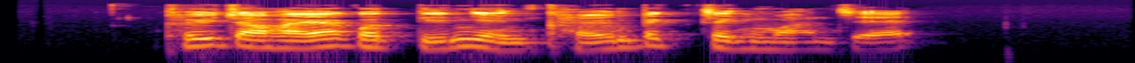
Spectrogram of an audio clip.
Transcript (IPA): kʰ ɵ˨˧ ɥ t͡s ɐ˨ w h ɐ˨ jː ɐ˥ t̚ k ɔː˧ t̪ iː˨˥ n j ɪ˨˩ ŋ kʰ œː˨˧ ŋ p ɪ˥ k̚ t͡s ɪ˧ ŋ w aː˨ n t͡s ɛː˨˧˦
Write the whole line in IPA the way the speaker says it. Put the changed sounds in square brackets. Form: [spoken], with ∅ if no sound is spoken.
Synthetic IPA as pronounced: kʰ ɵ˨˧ ɥ t͡s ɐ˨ w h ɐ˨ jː ɐ˥ t̚ k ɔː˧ t̪ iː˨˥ n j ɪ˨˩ ŋ kʰ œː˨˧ ŋ p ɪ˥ k̚ t͡s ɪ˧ ŋ w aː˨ n t͡s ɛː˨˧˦

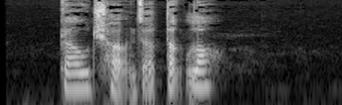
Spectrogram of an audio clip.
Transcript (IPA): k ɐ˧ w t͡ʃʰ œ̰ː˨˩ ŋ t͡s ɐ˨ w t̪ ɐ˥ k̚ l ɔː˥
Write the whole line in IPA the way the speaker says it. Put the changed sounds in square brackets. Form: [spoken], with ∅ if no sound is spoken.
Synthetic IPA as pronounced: k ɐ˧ w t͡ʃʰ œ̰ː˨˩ ŋ t͡s ɐ˨ w t̪ ɐ˥ k̚ l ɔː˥

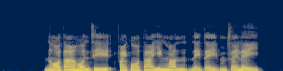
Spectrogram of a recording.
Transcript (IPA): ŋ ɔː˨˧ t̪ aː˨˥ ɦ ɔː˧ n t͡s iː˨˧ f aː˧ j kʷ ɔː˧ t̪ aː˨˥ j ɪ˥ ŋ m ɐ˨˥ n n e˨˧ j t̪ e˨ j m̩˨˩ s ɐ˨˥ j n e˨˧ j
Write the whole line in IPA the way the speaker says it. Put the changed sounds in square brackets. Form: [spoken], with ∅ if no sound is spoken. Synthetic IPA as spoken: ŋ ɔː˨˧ t̪ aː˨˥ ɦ ɔː˧ n t͡s iː˨˧ f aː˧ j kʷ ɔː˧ t̪ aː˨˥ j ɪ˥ ŋ m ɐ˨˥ n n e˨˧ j t̪ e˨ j m̩˨˩ s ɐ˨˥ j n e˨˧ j

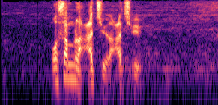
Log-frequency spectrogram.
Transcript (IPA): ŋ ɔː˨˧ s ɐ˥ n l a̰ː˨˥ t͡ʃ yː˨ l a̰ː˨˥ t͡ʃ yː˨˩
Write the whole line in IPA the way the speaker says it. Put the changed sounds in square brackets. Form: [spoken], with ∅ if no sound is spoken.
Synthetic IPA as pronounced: ŋ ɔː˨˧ s ɐ˥ [m] l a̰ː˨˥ t͡ʃ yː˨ l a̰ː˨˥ t͡ʃ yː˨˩

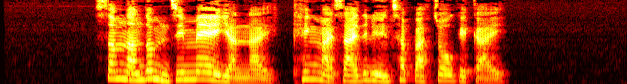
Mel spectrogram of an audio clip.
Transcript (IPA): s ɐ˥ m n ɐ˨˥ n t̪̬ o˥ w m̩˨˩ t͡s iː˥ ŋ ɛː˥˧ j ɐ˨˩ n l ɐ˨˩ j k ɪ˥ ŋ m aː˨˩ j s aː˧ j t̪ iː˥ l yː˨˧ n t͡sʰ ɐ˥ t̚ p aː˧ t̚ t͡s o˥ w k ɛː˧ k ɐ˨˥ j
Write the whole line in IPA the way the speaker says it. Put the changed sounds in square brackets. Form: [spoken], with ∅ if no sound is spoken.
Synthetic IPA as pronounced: s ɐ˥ m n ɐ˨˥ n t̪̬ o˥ w m̩˨˩ t͡s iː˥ [m] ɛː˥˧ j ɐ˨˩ n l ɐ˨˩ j [kʰ] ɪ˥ ŋ m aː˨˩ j s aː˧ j t̪ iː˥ l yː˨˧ n t͡sʰ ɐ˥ t̚ p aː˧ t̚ t͡s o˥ w k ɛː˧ k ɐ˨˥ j

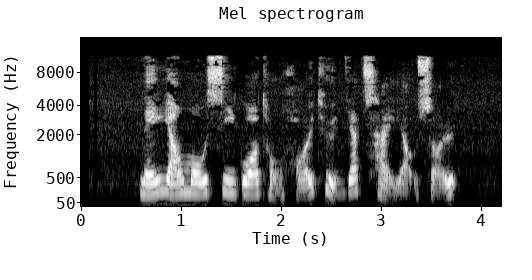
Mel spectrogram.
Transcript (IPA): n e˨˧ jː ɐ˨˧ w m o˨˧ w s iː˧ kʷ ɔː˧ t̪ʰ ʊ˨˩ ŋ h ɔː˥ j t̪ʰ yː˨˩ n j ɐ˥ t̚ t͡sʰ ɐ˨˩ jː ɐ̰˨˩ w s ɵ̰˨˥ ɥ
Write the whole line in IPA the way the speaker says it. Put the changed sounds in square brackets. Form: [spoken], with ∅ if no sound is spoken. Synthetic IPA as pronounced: n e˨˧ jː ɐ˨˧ w m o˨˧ w s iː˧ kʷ ɔː˧ t̪ʰ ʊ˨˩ ŋ h [ɔː˨˥] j t̪ʰ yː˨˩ n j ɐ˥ t̚ t͡sʰ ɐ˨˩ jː ɐ̰˨˩ w s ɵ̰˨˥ ɥ

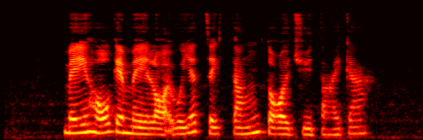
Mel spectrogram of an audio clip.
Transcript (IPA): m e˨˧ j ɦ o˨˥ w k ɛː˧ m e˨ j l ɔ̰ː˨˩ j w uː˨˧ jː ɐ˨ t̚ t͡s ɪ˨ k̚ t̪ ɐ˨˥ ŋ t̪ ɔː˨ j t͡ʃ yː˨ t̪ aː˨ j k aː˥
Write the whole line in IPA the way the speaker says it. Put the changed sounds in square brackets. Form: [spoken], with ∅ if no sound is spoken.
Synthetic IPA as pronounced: m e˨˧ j ɦ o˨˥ w k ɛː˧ m e˨ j l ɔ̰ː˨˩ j w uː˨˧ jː [ɐ˥] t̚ t͡s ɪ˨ k̚ t̪ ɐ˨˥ ŋ t̪ ɔː˨ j t͡ʃ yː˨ t̪ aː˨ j k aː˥

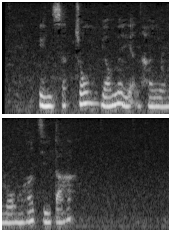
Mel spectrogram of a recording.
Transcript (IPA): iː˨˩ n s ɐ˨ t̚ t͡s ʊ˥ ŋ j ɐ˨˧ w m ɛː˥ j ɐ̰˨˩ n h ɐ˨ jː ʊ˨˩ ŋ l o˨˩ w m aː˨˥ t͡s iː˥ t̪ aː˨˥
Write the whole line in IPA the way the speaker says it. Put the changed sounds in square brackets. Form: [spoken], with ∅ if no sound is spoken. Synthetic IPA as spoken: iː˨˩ n s ɐ˨ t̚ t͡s ʊ˥ ŋ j ɐ˨˧ w m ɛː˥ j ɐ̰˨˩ n h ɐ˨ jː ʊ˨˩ ŋ l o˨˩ w m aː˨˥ t͡s [iː˨] t̪ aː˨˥

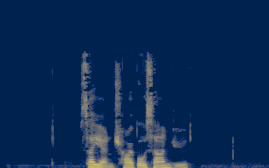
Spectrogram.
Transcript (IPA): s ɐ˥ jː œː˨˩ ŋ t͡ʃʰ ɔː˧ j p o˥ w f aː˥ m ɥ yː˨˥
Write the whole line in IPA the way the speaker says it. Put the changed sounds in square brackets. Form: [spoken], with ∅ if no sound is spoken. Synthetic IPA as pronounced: s ɐ˥ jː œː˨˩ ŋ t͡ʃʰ ɔː˧ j p o˥ w [s] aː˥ [n] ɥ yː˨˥

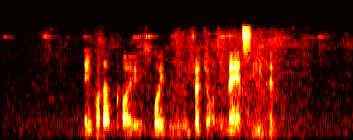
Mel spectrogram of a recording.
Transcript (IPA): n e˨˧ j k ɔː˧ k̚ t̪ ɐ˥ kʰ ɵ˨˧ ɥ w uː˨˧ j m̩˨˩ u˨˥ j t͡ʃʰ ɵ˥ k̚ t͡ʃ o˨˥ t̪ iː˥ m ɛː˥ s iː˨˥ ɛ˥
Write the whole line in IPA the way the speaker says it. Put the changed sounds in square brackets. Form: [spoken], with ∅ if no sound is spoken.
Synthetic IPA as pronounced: n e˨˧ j k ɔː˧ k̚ t̪ ɐ˥ kʰ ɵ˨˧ ɥ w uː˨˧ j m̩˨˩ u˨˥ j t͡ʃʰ ɵ˥ [t̚] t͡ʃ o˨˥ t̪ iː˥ m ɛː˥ s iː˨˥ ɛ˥

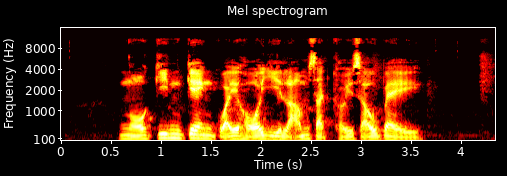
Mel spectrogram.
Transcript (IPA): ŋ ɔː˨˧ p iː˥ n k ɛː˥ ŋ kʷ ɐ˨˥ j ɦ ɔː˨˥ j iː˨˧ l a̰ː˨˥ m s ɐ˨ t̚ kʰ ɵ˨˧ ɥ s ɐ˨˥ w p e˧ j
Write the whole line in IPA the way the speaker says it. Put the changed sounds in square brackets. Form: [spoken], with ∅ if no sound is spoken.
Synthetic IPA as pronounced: ŋ ɔː˨˧ [k] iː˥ n k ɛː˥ ŋ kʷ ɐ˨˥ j ɦ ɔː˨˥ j iː˨˧ l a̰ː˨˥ m s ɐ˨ t̚ kʰ ɵ˨˧ ɥ s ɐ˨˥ w p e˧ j

